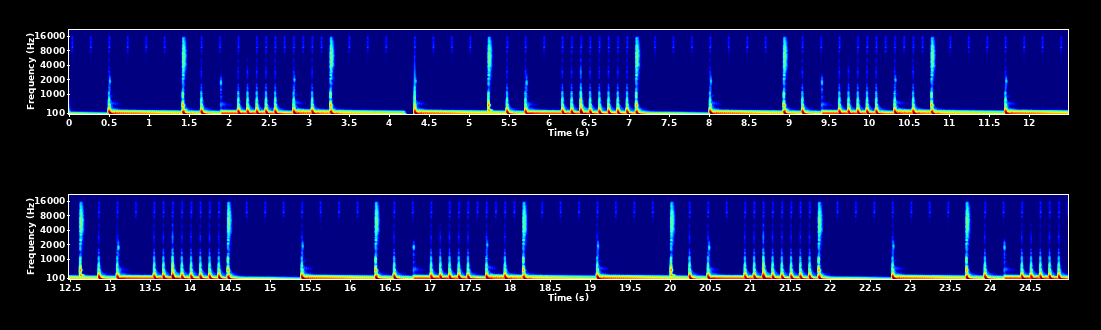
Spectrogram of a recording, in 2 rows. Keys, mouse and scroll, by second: 23.8 ctrl+z, 24.7 ctrl+z.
